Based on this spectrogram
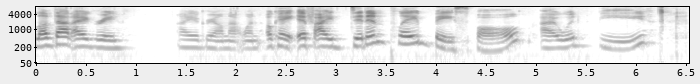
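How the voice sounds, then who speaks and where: On a very clean recording with a silent background, a woman with an American accent and a fairly high pitch sounds animated, her intonation lively. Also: fairly slow pace. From Arizona. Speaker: podcast host, former sports broadcaster. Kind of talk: casual interview chat. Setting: studio.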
